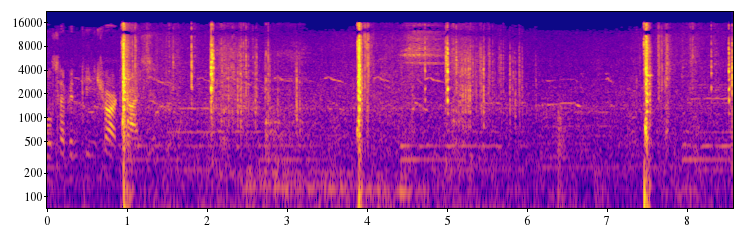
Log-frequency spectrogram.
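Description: A bow string snaps as an arrow is shot.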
